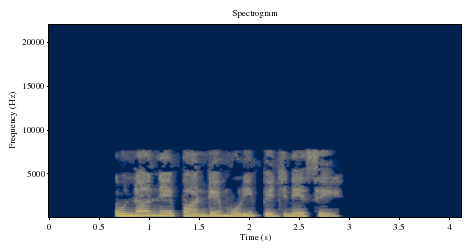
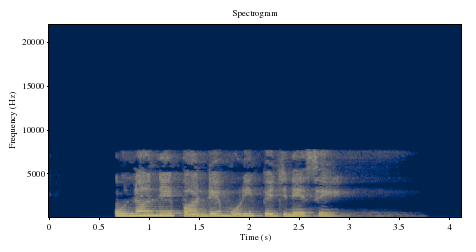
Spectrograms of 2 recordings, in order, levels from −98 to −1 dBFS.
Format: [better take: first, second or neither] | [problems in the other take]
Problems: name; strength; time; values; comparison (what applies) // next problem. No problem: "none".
first | room echo; dies away in 1.9 s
